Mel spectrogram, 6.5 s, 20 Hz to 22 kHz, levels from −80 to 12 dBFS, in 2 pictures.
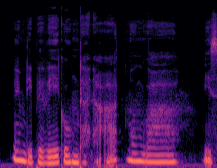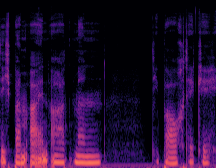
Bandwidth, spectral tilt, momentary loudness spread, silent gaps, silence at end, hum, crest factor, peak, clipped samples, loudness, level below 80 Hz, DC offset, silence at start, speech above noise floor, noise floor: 15.5 kHz; -7 dB/octave; 11 LU; none; 0 s; none; 16 dB; -6 dBFS; under 0.1%; -22 LUFS; -38 dBFS; under 0.1%; 0.2 s; 27 dB; -47 dBFS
